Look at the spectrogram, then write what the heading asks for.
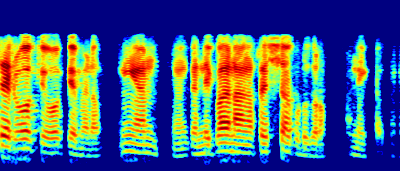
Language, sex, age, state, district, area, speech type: Tamil, male, 45-60, Tamil Nadu, Mayiladuthurai, rural, conversation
